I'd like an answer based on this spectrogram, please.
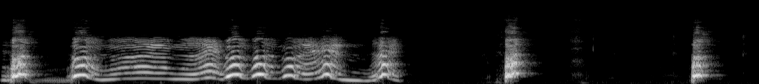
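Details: Agouti husky howling at guests indoors: a long, drawn-out, wavering howl of about three seconds that breaks into yodel-like undulating notes. Two short, sharp bursts of sound follow after pauses.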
